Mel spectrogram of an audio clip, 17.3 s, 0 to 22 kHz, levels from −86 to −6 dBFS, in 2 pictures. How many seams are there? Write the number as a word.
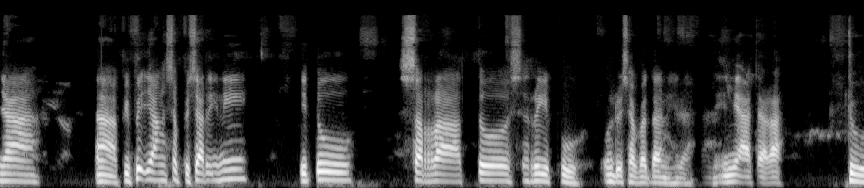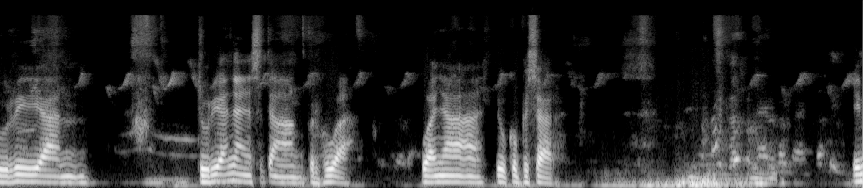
one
